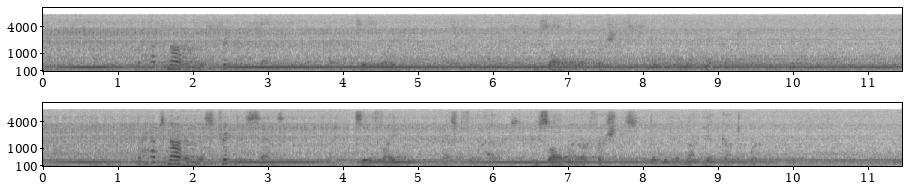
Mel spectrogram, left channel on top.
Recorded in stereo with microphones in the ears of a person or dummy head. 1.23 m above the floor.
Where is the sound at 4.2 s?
45° right (ahead or behind), 3.5 m.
